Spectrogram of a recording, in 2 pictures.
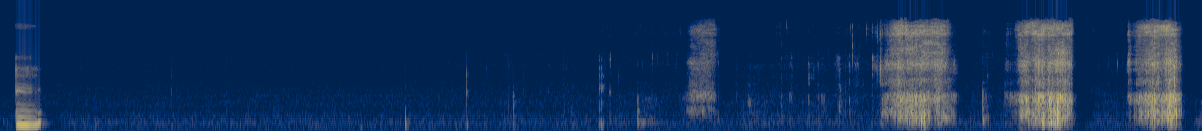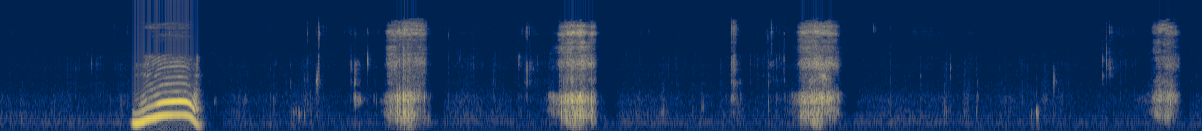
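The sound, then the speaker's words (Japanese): Crunchy food being bitten and chewed, eaten with disposable wooden chopsticks: several separate crisp, crackling bites spread out with short quiet gaps between them, and no talking over them. “私も割り箸で食べる気分でいただきます。食べて、”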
